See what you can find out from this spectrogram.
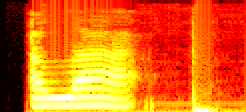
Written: alap

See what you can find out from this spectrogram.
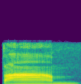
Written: balm

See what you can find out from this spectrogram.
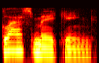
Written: glassmaking

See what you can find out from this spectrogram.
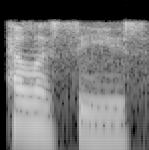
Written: helices

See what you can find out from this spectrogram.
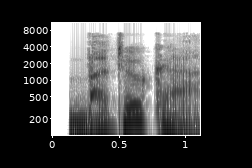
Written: batuque

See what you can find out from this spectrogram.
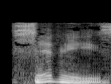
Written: civies

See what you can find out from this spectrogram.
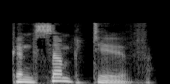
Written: consumptiveness

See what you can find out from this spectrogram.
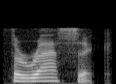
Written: thoracic

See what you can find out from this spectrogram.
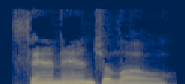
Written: san angelo

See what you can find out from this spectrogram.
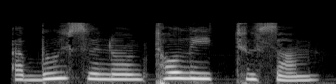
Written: abusus non tollit usum

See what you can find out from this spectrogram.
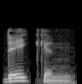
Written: Dakin

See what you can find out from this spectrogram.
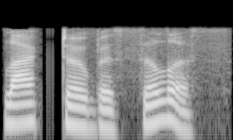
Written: lactobacillus

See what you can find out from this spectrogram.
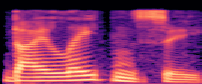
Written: dilatancy

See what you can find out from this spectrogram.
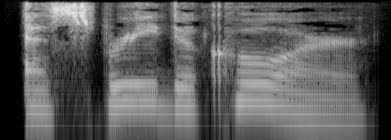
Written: esprit de corps

